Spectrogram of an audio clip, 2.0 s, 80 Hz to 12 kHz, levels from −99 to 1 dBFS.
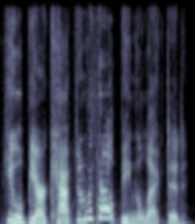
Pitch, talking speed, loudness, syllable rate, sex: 260 Hz, 245 wpm, -21 LUFS, 8.4 syllables/s, female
